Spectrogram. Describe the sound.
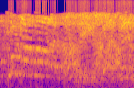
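A dense roar from a crowd at a protest rally, many voices shouting together loudly and continuously with no break for nearly three seconds.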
